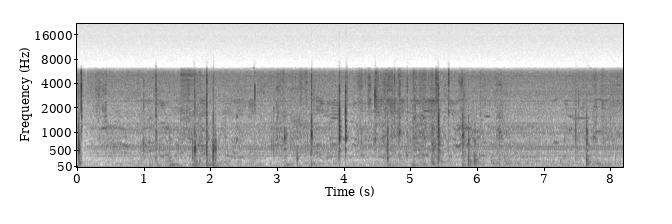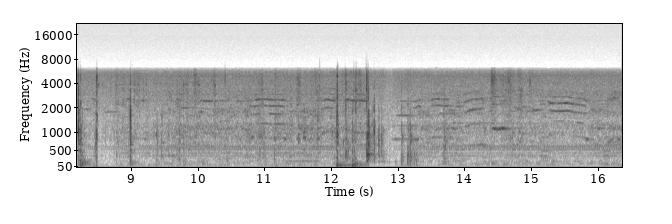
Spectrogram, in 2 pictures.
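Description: Feral pigeons peck at food on a wooden board.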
